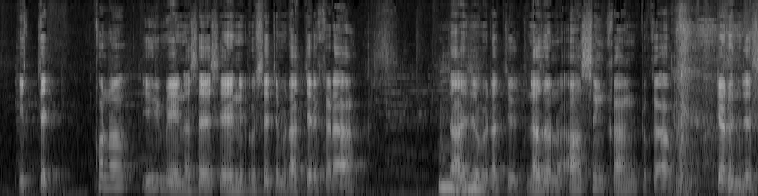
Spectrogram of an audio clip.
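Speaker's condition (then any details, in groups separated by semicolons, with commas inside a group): Hearing impairment; communicates by spoken language, not sign language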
